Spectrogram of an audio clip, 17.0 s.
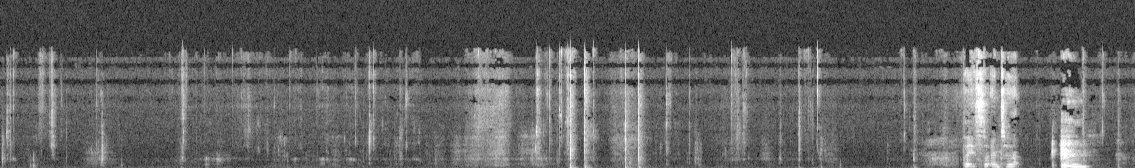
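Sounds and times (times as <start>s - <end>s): chewing and mouth sounds: 0.0s - 1.9s, 2.6s - 6.7s.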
